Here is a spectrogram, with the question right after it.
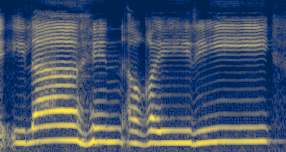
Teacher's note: را کے نیچے زیر، اس لیے باریک پڑھیں گے.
